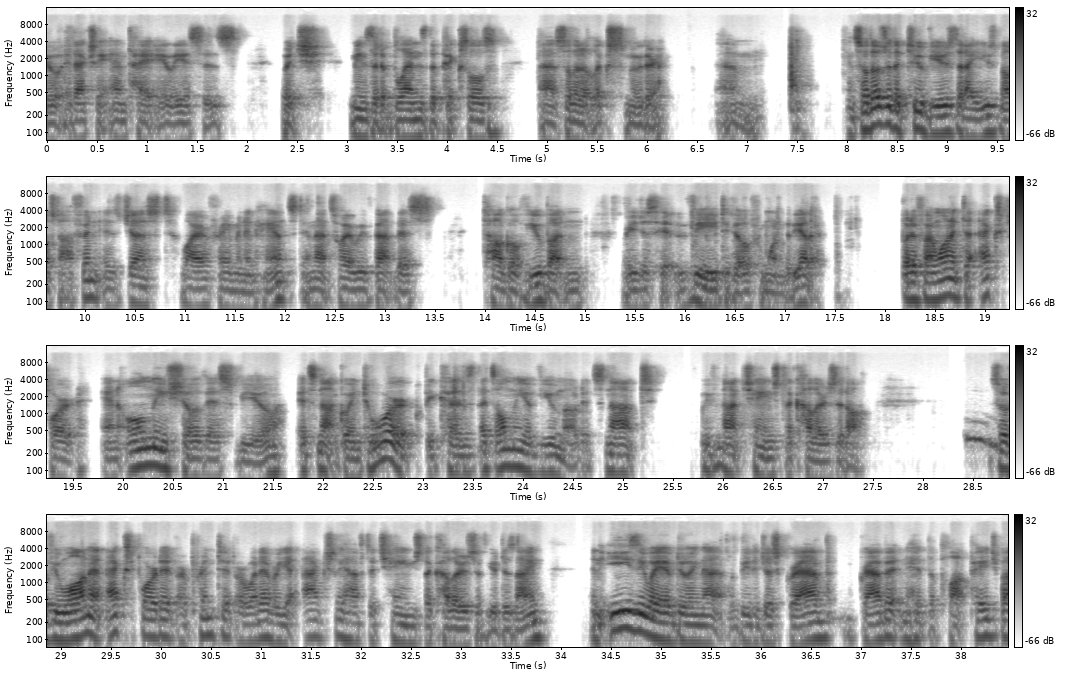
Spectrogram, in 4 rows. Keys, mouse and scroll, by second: 7.3 F4, 10.2 click, 16.0 v, 16.4 v, 17.0 v, 17.4 v, 23.2 v, 35.6 click.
